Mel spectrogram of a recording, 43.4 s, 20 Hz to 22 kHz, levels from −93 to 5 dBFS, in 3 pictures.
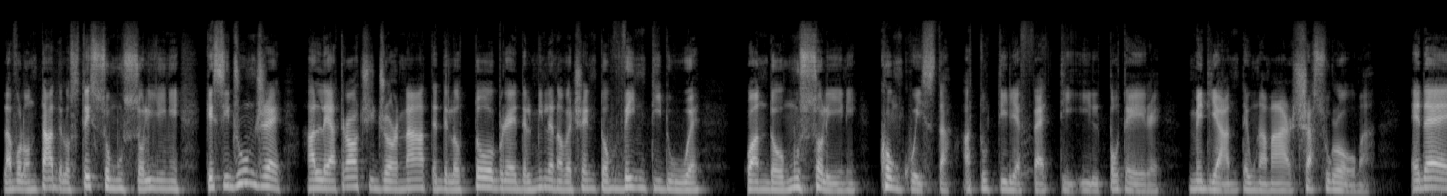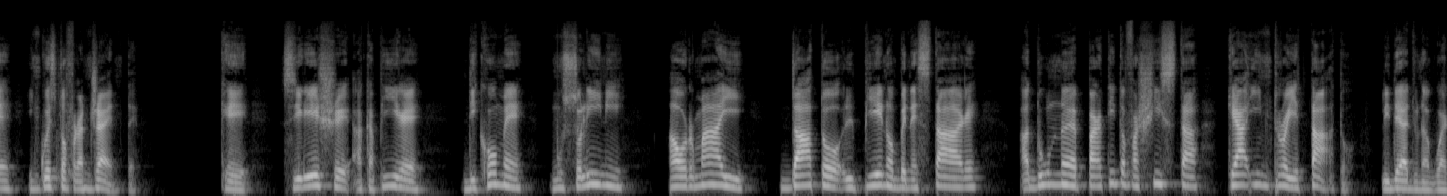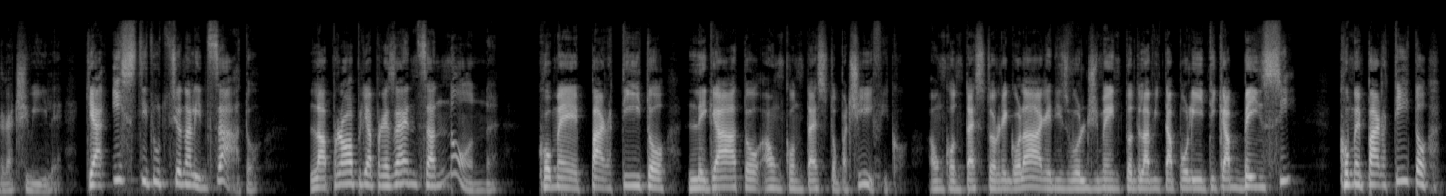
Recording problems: none

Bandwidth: 14.5 kHz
